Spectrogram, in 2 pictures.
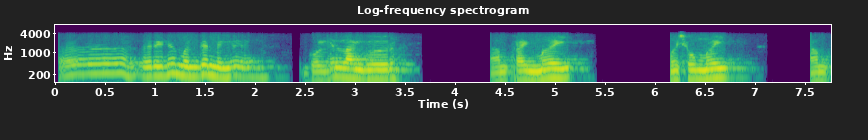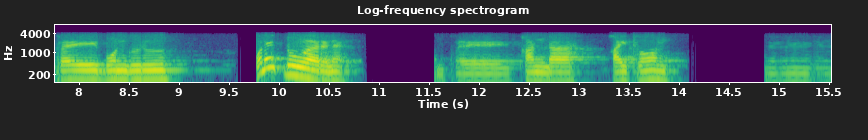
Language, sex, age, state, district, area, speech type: Bodo, male, 30-45, Assam, Chirang, urban, conversation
